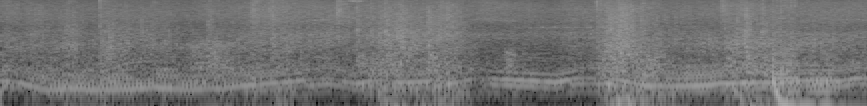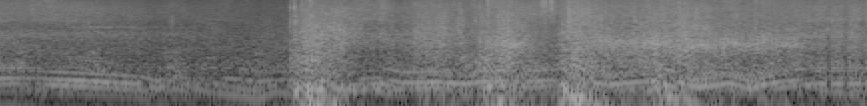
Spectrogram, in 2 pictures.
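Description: An off-road buggy engine revs and roars, rising and falling.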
